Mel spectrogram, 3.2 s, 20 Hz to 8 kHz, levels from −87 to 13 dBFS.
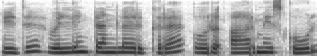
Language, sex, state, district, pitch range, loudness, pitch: Tamil, female, Tamil Nadu, Nilgiris, 220-245 Hz, -12 LUFS, 230 Hz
